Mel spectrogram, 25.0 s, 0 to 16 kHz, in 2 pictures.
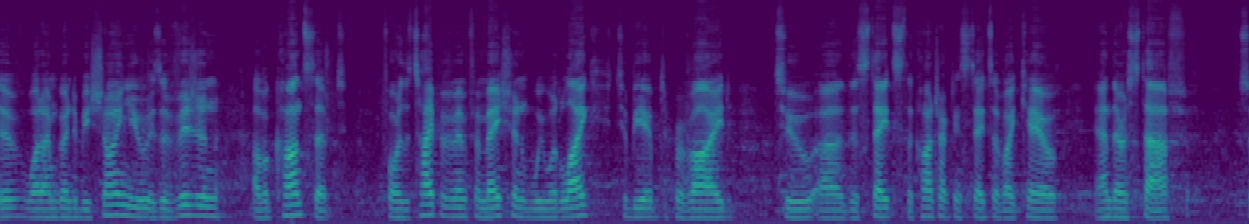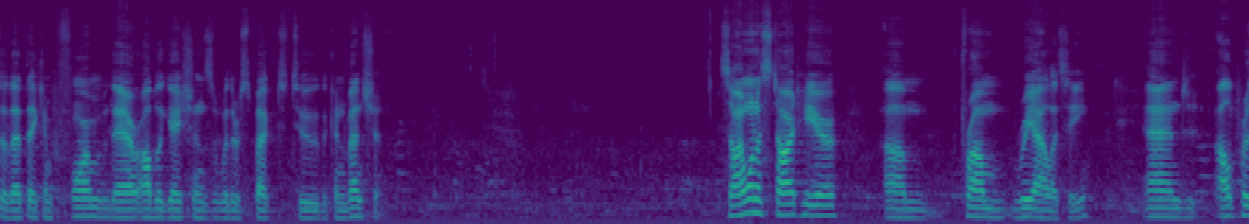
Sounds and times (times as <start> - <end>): Speech: 0.0 - 24.9.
